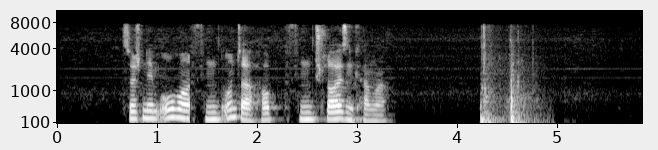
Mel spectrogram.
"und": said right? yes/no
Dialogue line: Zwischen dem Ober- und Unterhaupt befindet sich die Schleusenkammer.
no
